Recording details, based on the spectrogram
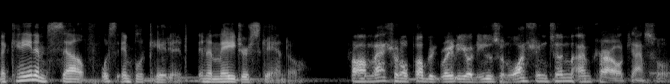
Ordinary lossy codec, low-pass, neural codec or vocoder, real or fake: Opus, 24 kbps; 7.2 kHz; codec, 24 kHz, 3 kbps, HILCodec; fake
